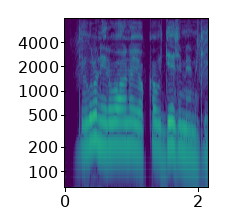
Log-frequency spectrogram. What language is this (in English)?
Telugu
